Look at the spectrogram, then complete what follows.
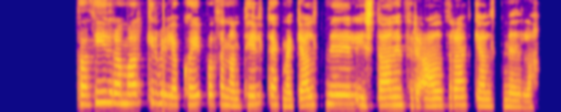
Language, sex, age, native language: Icelandic, female, 30-39, Icelandic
